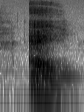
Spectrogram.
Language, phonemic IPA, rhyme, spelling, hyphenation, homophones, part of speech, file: Dutch, /ɛi̯/, -ɛi̯, IJ, IJ, ei, proper noun, Nl-IJ.ogg
- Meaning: the IJ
